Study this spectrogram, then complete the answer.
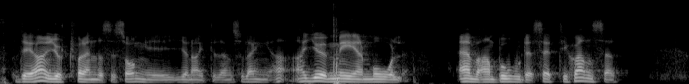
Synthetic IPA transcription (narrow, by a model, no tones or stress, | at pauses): d̪ɛhaɾanjʊʈːvaɾɛnd̪asɛsɔŋːɪjɵnajt̪ɪd̪ɛnsɔlɛŋːəha̰hanjøːɾmeːɾmoːl | ʔɛnvahanbuːɖəsɛt̪ʰːɪlɧansəɾ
